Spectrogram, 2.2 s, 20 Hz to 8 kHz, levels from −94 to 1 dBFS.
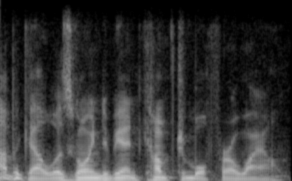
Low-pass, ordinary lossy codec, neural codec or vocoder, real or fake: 7.2 kHz; Opus, 24 kbps; none; real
